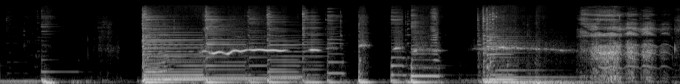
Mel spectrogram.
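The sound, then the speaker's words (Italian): Someone whistles a short, wavering melody, the tune sliding between notes with brief pauses, over a fuller backdrop of sustained tones. “C'è stata una zanzara che ha interferito con il mio fischio.”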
